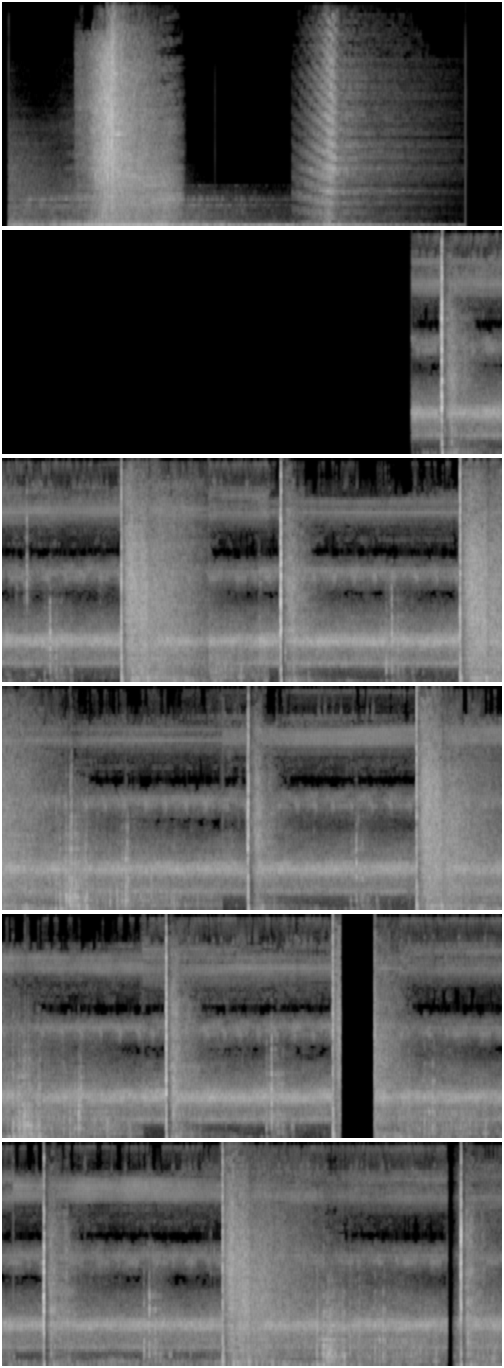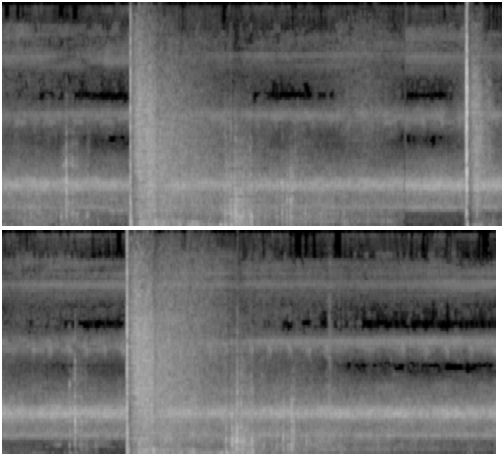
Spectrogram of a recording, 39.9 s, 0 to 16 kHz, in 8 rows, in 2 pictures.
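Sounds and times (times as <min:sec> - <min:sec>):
firework crackling: 0:09.1 - 0:39.9.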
